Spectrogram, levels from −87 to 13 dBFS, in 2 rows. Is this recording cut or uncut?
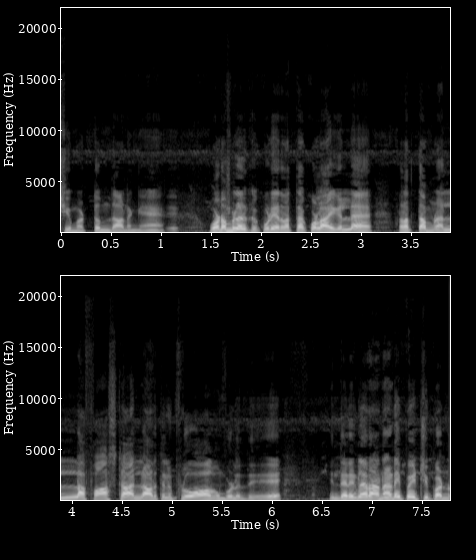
cut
